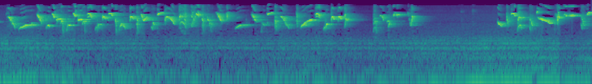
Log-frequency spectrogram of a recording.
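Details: African citril, a juvenile, pouring out quick high twitters and slurred chirps in dense bursts, pausing briefly twice before resuming; a faint constant hum sits underneath.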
